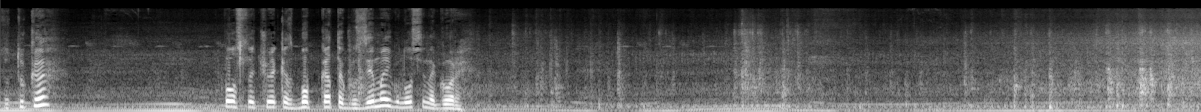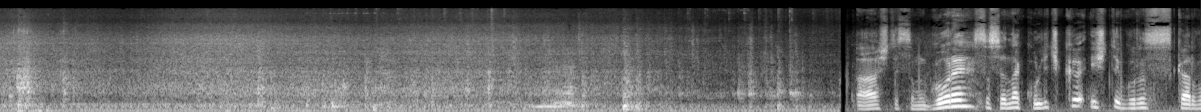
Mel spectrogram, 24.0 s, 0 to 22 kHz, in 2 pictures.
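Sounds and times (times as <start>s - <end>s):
truck engine running: 0.0s - 20.4s
soil sliding off truck bed: 7.2s - 20.4s.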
